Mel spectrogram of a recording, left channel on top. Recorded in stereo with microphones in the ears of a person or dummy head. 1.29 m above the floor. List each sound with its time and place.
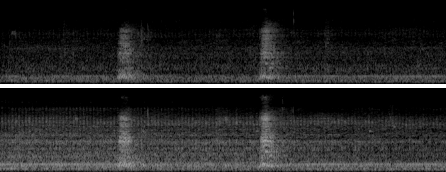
1.2 s a dog barking: 25° right (ahead or behind), 1.2 m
